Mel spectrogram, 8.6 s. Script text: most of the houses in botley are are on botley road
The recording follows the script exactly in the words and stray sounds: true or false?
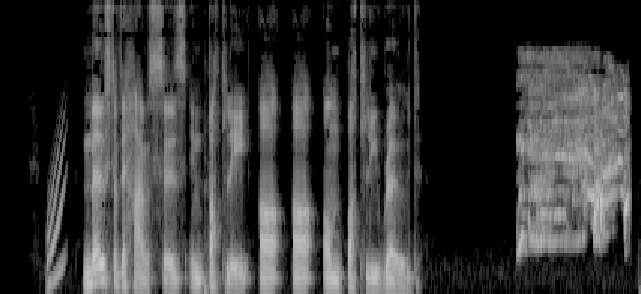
false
